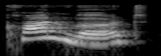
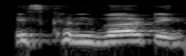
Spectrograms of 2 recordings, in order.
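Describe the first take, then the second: First: "Convert" with the stress on CON; noun stress. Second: "converting" with a stressed middle syllable; stress on VERT. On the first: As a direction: hit the first syllable of "Convert". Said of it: "that's why we say convert". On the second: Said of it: "the stress is on vert". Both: Shown as a demonstration.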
